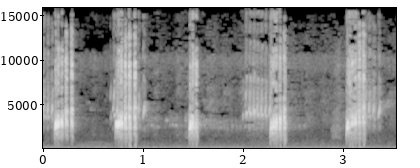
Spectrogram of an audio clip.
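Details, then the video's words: White-chested babbler singing actively, a recording meant for luring wild birds: five rasping, pulsed bursts, some with a clear note at the start, spaced roughly every three-quarters of a second. "Tepus Dada Putih Gacor l Cocok Untuk Pancing Bunyi & Pikat Burung Liar"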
